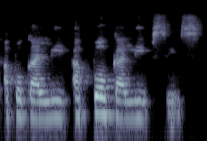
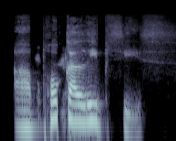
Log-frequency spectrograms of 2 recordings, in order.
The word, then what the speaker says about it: Apocalipsis: It's like Apocalypse with an extra is at the end. So it's like eclipse, so the Apocalypse is. But you gotta kind of like pronounce the O with the vowels, the Spanish vowels. So it's like Apocalipsis.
